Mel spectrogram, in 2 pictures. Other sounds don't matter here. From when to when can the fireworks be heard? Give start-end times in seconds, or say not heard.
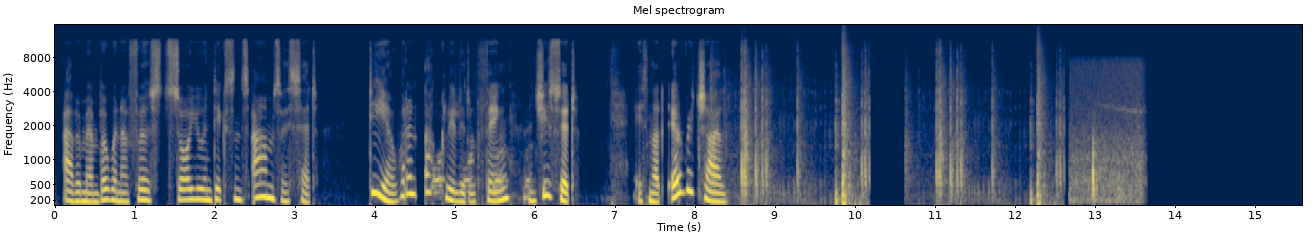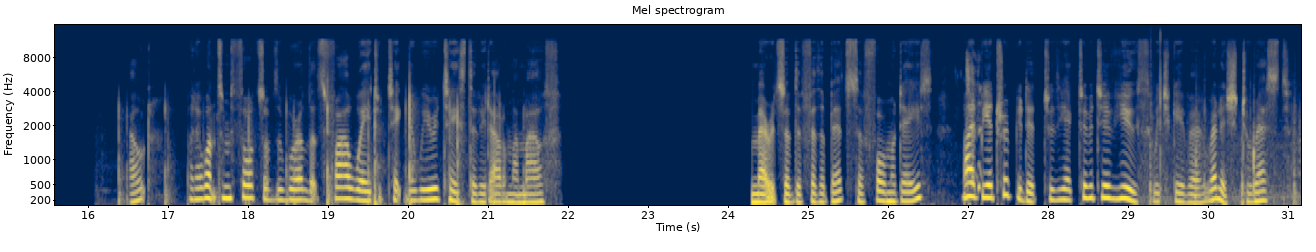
8.2-13.7.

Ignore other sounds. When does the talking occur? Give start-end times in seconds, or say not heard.
0.1-3.2, 3.9-8.4, 16.5-21.9, 24.3-31.1.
